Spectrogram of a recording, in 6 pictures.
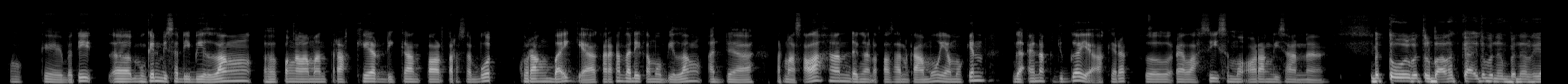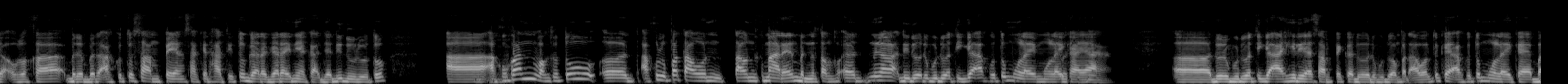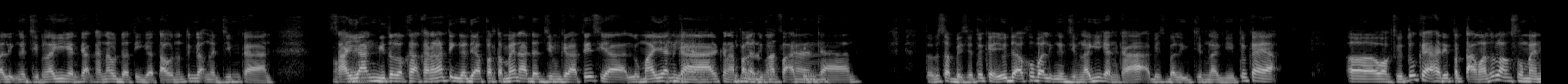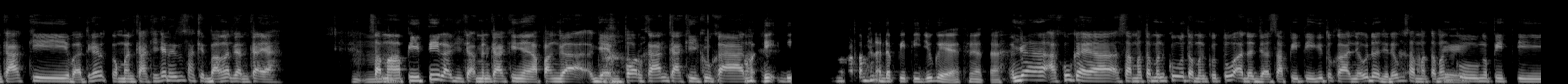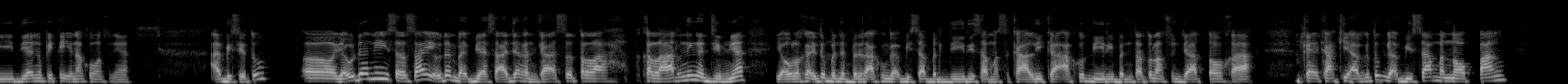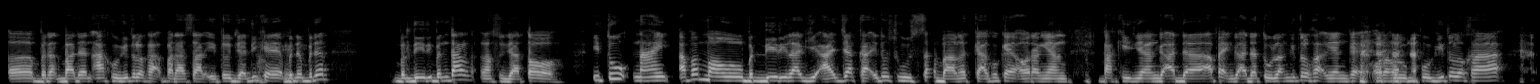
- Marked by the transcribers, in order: static; other background noise; laughing while speaking: "Iya, memanfaatkan"; in English: "PT"; laughing while speaking: "Oh"; in English: "PT"; in English: "PT"; in English: "nge-PT"; in English: "nge-PT-in"; distorted speech; chuckle; chuckle; laugh
- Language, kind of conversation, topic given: Indonesian, podcast, Bagaimana kamu menjaga batasan di lingkungan kerja?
